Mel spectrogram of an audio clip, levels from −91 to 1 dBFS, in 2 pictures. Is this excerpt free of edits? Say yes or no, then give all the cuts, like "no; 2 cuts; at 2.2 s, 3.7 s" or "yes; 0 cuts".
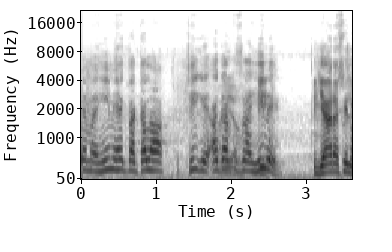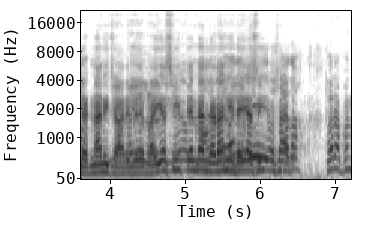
yes; 0 cuts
